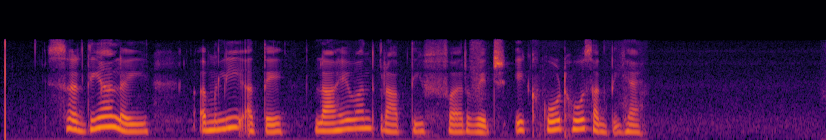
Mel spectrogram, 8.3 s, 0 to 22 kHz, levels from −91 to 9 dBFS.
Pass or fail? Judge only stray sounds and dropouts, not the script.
pass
